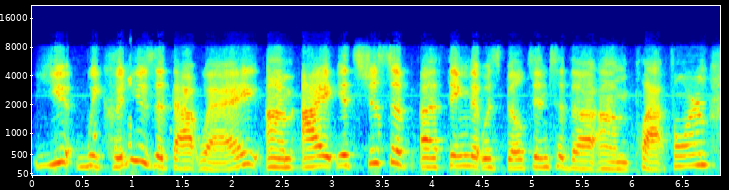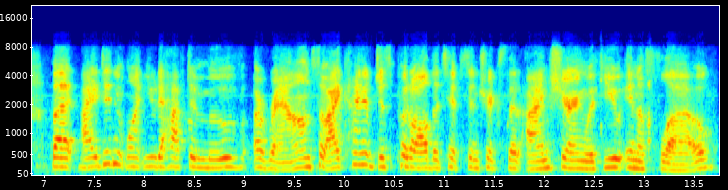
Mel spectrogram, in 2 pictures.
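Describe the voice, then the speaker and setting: A woman's voice: medium pitch, lively intonation, a little slow, hardly any pauses, pushed and bright. A woman leading an informal online training for teachers, explaining step by step and checking in with her listeners over a video call. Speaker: workshop leader training teachers. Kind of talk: informal online training presentation with questions and answers. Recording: noisy video-call audio.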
